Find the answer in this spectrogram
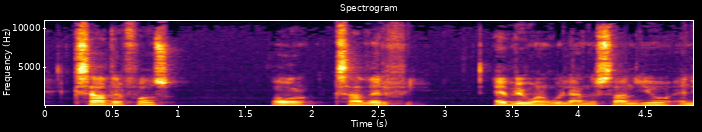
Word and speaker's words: ξαδέρφη: Xaderphi is feminine, and like the word xaderphos, there are three ways you can hear it pronounced. Exaderphi sounds a bit too formal, and xaderphi or xadelphi is the way you will most likely hear it.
